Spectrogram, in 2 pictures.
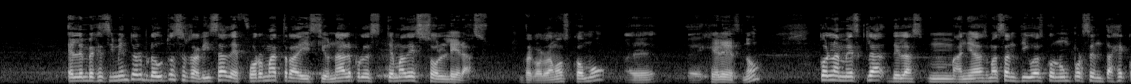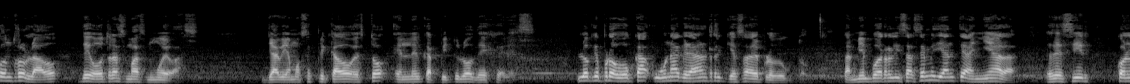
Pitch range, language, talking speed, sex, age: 125-170 Hz, Spanish, 165 wpm, male, 30-49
